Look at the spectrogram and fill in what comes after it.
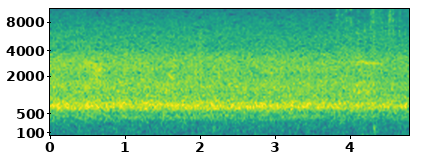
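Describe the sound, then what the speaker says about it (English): Dense, steady stadium crowd roar at a college football game fills the air throughout, a continuous wash of many voices without distinct cheers or breaks. "This crowd bringing the energy and noise early."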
